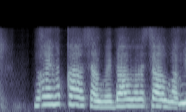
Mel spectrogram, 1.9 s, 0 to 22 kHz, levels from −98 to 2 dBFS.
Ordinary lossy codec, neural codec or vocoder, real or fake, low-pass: none; codec, 16 kHz, 0.5 kbps, FreqCodec, smaller model; fake; none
